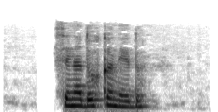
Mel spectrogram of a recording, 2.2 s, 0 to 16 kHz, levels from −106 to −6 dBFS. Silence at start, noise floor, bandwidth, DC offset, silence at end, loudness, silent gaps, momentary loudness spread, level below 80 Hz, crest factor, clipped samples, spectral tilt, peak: 0.6 s; -66 dBFS; 7 kHz; under 0.1%; 0.7 s; -17 LUFS; none; 12 LU; -62 dBFS; 18 dB; under 0.1%; -8 dB/octave; -2 dBFS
